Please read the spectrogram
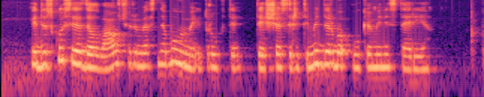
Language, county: Lithuanian, Vilnius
